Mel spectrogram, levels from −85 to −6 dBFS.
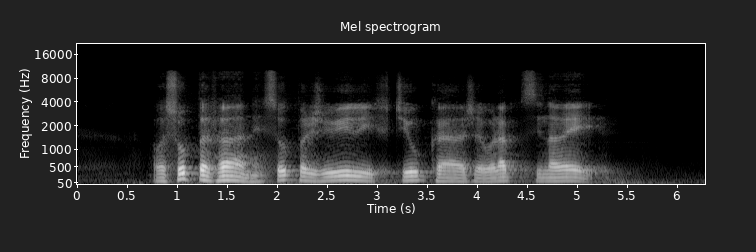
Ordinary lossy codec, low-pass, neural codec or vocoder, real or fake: none; 9.9 kHz; codec, 24 kHz, 0.5 kbps, DualCodec; fake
